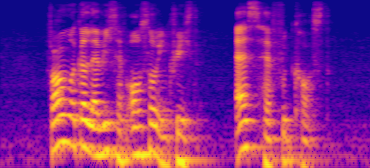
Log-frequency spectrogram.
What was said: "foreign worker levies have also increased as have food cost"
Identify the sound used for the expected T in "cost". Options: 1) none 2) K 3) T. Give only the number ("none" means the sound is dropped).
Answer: 3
